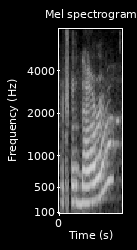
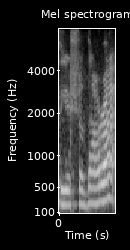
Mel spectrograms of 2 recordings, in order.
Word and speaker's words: Yashodhara: Yashodhara. That's easier to pronounce, Yashodhara, and you can call me Yash.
